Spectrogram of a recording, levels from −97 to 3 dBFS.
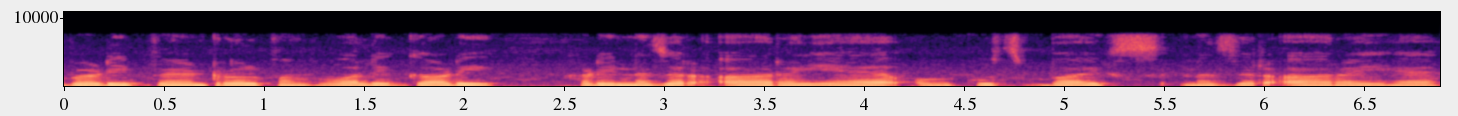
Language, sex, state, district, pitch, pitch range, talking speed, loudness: Hindi, female, Rajasthan, Bikaner, 215 Hz, 210-220 Hz, 150 wpm, -14 LUFS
